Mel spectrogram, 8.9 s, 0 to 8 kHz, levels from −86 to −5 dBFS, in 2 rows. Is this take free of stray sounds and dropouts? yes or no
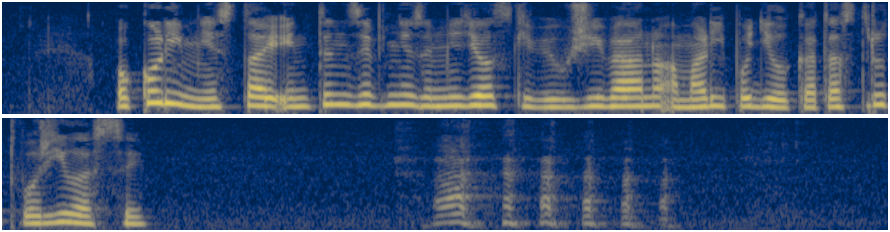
no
